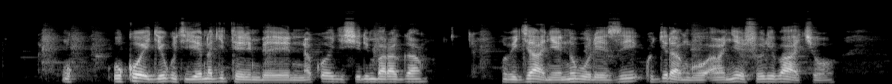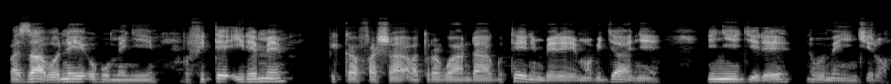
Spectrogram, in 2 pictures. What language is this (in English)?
Kinyarwanda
